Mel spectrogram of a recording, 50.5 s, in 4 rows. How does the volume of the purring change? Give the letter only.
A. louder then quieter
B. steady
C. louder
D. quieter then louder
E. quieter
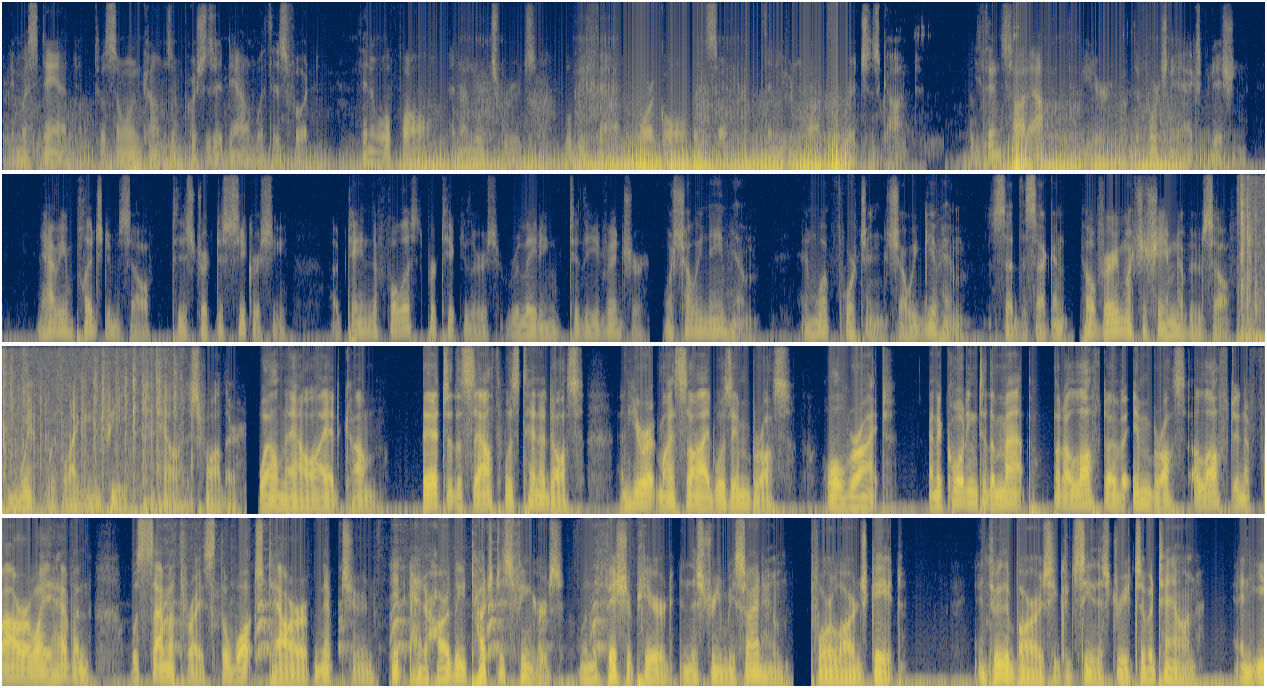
C.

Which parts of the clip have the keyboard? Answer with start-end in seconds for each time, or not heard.
24.9-27.2.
